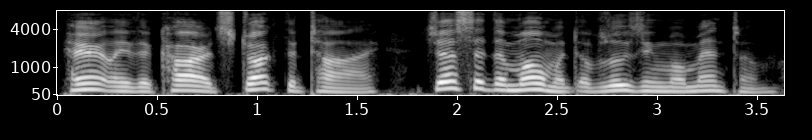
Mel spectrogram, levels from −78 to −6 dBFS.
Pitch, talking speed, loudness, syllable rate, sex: 165 Hz, 230 wpm, -18 LUFS, 6.2 syllables/s, male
